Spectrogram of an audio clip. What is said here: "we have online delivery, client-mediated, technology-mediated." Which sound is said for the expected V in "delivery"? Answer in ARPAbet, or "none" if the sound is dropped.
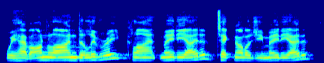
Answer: V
